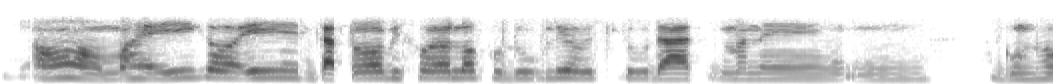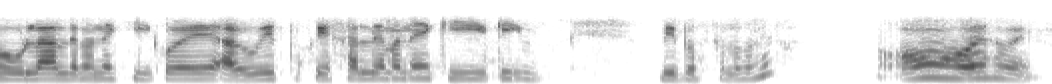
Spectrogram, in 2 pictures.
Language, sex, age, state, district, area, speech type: Assamese, female, 45-60, Assam, Dibrugarh, rural, conversation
